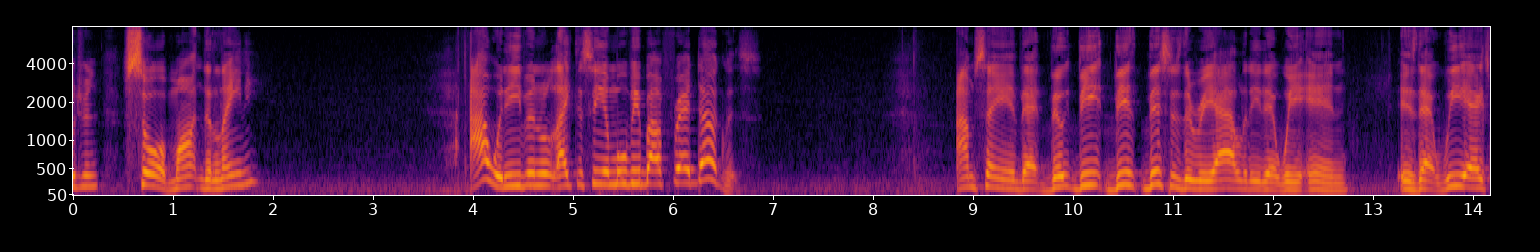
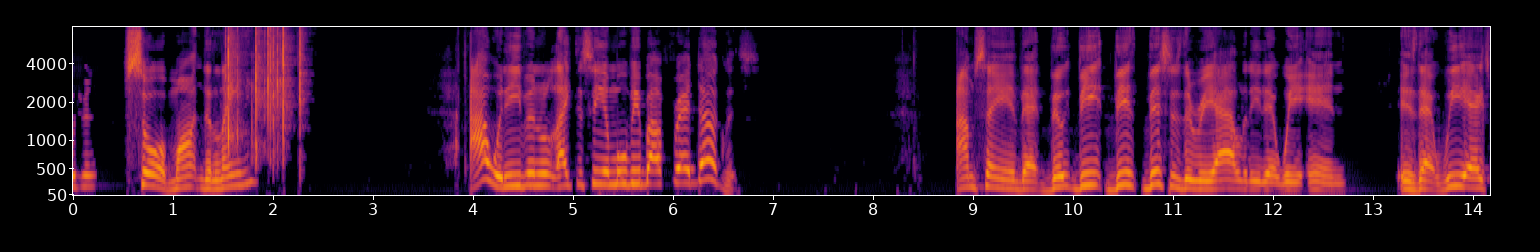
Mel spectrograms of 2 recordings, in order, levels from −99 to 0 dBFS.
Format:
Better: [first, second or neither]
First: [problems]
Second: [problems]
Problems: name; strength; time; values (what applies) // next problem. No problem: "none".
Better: first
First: none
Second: noise reduction (classical method spectral subtraction)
